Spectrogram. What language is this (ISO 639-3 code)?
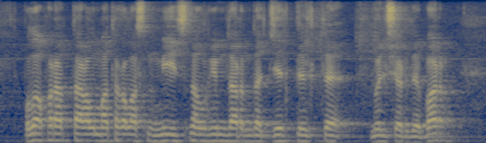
kaz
